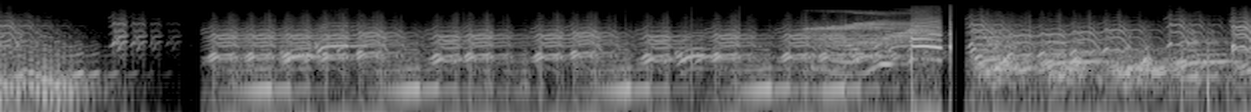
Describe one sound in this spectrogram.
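Cheerful video game music plays with bouncy notes.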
